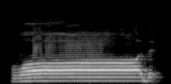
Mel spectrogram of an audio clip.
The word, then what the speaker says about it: ضاد: উচ্চারণ হবে জিহ্বার গোড়ার কিনারা, উপরে মাড়ির দাঁতের গোড়ার সঙ্গে লাগিয়ে উচ্চারণ হবে। ওয়াদ।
